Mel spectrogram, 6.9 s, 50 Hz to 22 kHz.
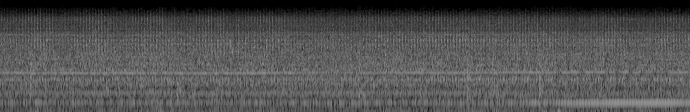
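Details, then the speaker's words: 2015 Honda Jade hybrid with misfires: with injectors cut one at a time, an uneven rattling clatter of about three a second starts over a slightly rough idle, coming from the gearbox side; diagnosed as the damper disc. Injectors 2 and 3 were found dripping. "выключаю по форсунке и вот начинается вот этот звук звук идёт с той стороны с коробки откуда-то Ну это демфер"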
